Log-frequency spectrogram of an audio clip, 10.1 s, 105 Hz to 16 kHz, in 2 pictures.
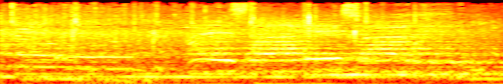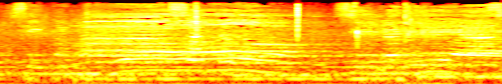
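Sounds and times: large choir singing: 0.0 - 10.0.

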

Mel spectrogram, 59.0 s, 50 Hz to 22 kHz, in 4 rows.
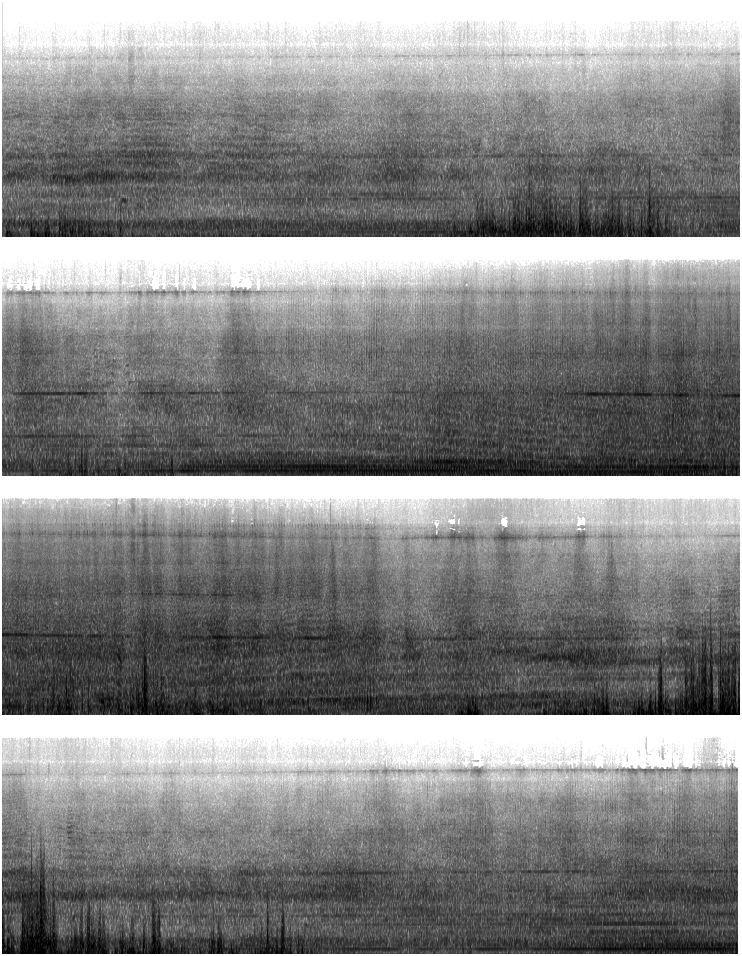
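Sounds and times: helicopter rotor drone: 0.0 - 59.0.

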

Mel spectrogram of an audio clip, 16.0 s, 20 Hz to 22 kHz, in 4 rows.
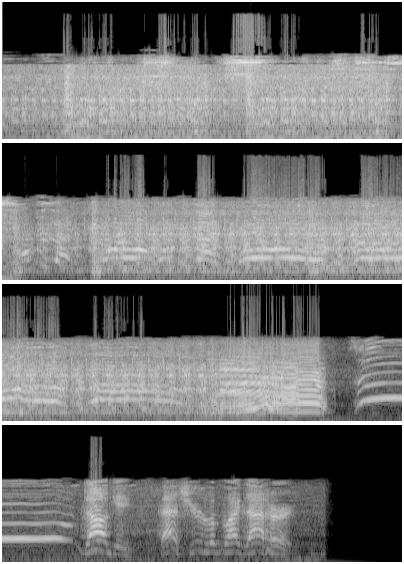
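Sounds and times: pitched calls: 0.0 - 15.1
engine running: 0.0 - 15.3.

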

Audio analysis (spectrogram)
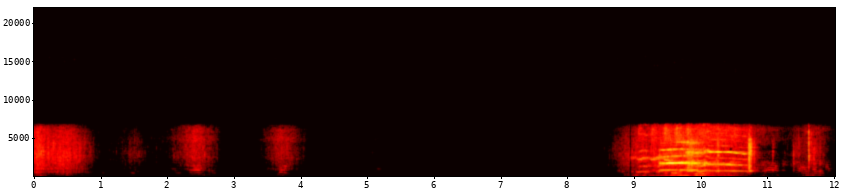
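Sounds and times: rooster crowing: 9.0 - 10.8.

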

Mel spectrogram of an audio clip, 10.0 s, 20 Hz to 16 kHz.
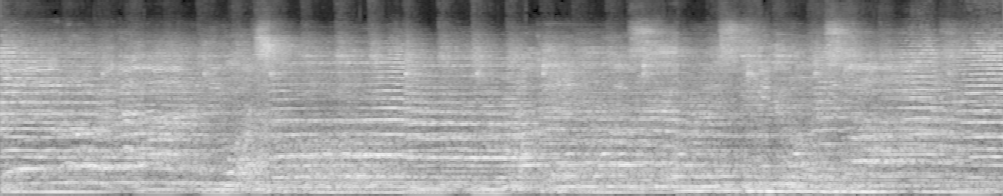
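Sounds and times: low bass line: 0.0 - 10.0
mariachi band playing and singing: 0.0 - 10.0.

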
